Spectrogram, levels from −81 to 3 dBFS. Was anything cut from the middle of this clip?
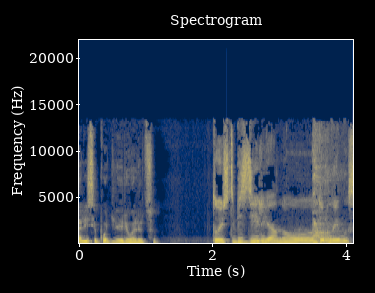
no; 0 cuts

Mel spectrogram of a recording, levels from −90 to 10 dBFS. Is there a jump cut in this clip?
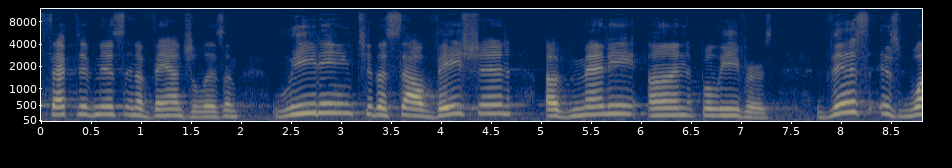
no; 0 cuts

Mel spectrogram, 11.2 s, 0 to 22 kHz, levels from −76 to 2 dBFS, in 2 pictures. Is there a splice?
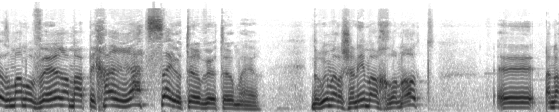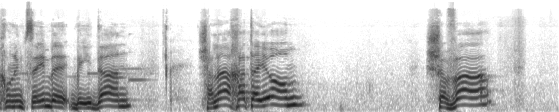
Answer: no; 0 cuts

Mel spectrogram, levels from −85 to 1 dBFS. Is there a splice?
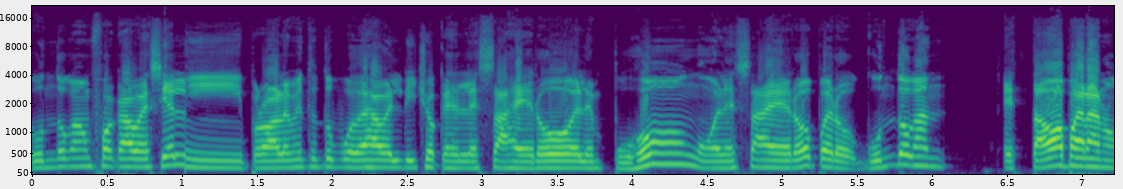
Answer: yes; 1 cut; at 1.0 s

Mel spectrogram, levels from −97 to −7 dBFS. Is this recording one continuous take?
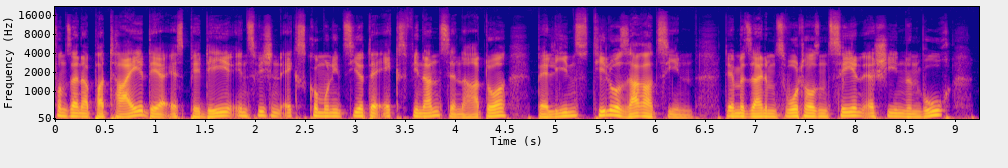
yes; 0 cuts

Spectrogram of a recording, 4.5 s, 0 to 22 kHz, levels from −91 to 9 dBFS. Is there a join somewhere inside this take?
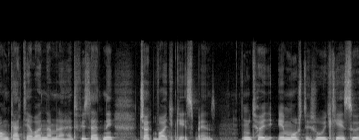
yes; 1 cut; at 1.9 s

